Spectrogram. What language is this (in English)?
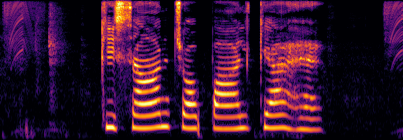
Maithili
